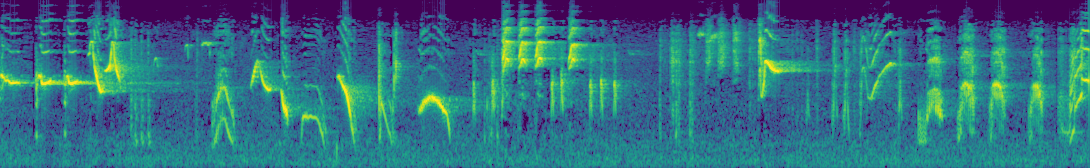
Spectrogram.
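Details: Bird-of-paradise song of quick sliding whistles, downward swoops and short clipped chips. The notes jump between high and middle pitches in an irregular, lively stream.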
